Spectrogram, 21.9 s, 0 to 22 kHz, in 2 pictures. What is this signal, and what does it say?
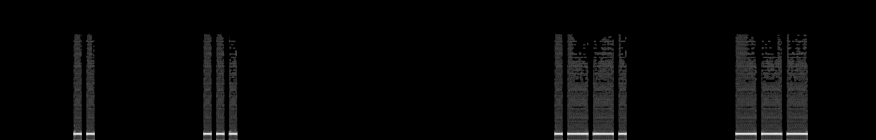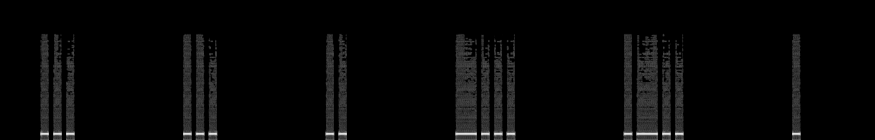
Morse code, heard as a keyed tone, about 15 wpm, spaced as for 5 wpm, 1000 Hz. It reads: IS POSSIBLE
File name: qotdfiles / 5wpm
